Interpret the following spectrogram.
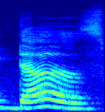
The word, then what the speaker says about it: does: Just like do is spelt with an O, does is also spelt with an O. But it's also spelt with an E-S. So the normal sounds are the D and the S. The strange sounds is the in the middle. The sound is being made by an O and an E, and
